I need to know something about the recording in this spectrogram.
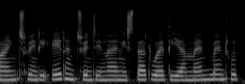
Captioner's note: speaking French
